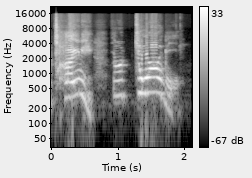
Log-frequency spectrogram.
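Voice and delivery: high, loud squeal of delight; gushing. Real, not acted. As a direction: squeal over something cute. Gushing over tiny computers.

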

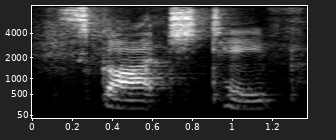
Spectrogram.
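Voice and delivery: ordinary delivery, nothing marked

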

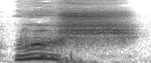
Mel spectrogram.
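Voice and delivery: loud whooshing effect word; storybook whoosh; whoosh sound effect. Acted. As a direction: make the sound of it flying off. Couch falls off car.

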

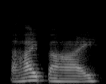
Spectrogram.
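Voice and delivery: normal talking voice

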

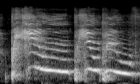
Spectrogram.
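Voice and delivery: high-pitched "pew" firework noises; imitated fireworks. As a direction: make rockets shooting off with your voice.

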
